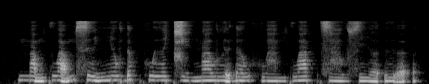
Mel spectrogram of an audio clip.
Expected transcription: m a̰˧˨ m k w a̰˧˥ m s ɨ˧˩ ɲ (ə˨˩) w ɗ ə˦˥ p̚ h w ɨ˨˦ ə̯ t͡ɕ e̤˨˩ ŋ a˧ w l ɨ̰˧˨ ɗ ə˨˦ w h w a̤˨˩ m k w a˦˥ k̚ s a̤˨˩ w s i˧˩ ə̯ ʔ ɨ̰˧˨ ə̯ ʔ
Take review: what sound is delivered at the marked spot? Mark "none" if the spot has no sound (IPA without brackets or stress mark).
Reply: ə˧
